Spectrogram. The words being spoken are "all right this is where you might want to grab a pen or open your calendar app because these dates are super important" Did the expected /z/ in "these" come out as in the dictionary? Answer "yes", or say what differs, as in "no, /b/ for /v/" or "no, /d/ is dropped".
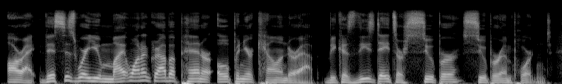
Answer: yes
